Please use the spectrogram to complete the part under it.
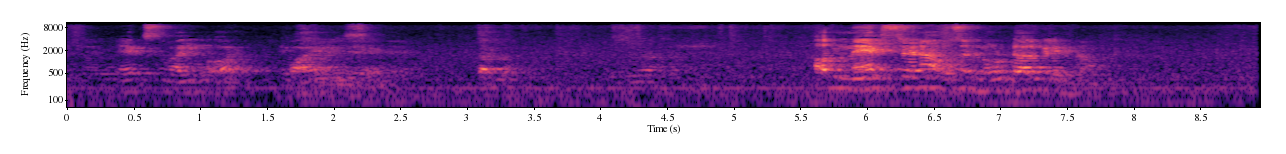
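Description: A man speaks with animation close by, in a lecturing tone.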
